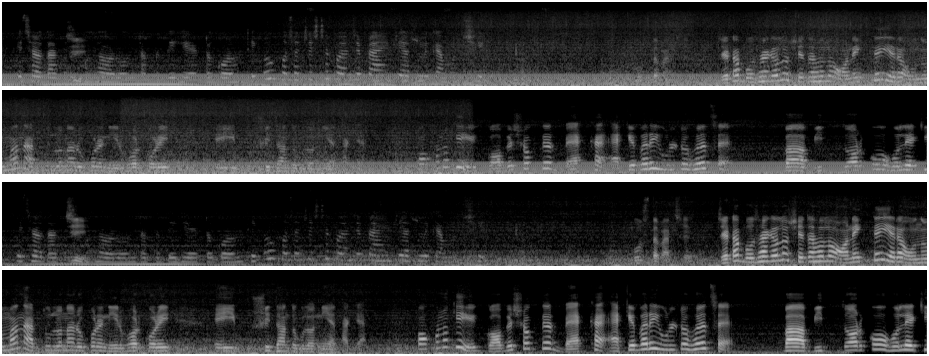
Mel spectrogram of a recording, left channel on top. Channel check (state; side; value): noise; left; hum, 3 dB below the sound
